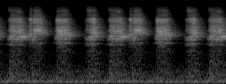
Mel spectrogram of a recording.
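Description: A quick, even run of short hissing ticks, about four to five a second, standing in for a slideshow's pictures clicking on through one after another.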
